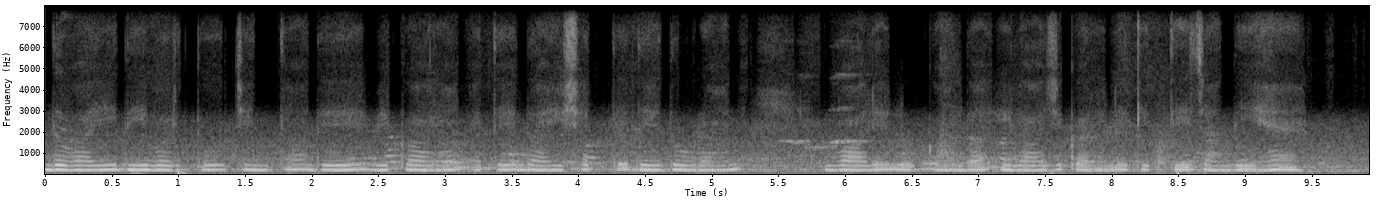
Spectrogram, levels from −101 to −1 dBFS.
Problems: background sounds at intervals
